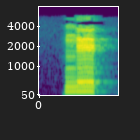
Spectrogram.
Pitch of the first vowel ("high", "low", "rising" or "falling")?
falling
